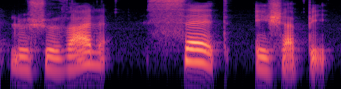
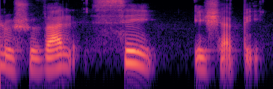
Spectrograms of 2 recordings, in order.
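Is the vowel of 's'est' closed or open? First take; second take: open; closed. First: The word 's'est' has an open 'è' vowel. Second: The word 's'est' has a closed 'é' vowel. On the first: The speaker calls it right. "Je dirais" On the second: The speaker calls it wrong. "Je ne dis pas"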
